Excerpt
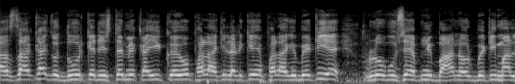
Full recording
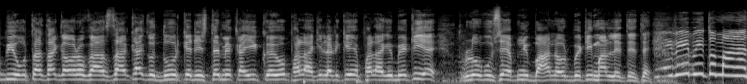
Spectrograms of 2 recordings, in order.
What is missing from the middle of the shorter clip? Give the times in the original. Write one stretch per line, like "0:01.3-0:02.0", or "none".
none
